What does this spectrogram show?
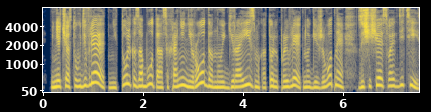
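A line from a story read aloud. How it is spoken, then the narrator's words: Plain. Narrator (Russian): сказал Громов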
